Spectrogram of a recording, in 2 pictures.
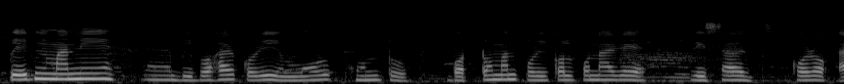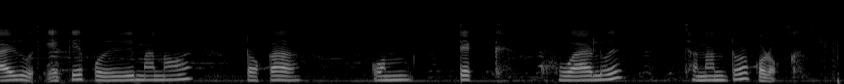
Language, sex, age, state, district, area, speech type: Assamese, female, 60+, Assam, Dhemaji, rural, read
